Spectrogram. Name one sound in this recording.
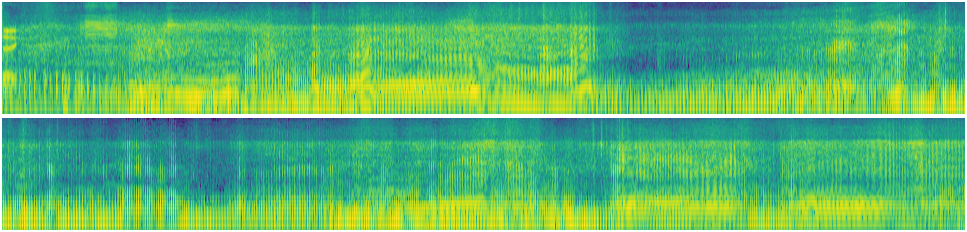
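A dirt bike engine revs up and down as it races past.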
